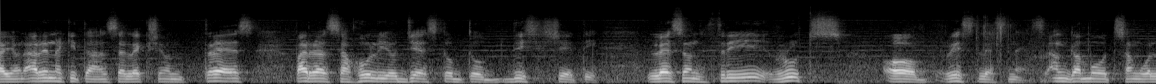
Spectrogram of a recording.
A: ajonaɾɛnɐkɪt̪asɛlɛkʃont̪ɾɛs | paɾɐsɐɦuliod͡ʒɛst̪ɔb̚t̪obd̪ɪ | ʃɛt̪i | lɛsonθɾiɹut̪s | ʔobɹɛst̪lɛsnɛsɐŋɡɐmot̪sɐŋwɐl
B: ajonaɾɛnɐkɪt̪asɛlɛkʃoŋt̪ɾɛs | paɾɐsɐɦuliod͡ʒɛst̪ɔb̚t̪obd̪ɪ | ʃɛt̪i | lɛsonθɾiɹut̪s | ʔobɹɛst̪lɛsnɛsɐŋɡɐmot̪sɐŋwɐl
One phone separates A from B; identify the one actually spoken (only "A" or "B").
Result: A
